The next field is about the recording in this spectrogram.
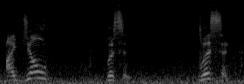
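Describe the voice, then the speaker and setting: An actor playing a distraught writer in danger, speaking with urgent strain. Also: male voice, high-pitched, big pitch swings, measured pace, slight background noise. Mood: desperate, angry.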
